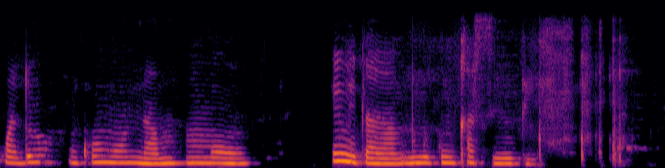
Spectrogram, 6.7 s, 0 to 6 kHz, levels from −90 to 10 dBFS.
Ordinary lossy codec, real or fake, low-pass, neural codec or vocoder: none; fake; 5.4 kHz; codec, 32 kHz, 1.9 kbps, SNAC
